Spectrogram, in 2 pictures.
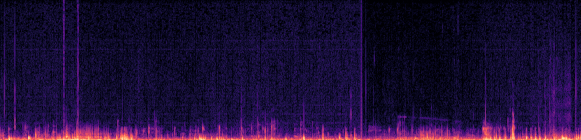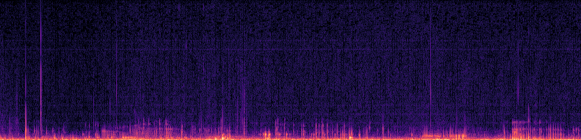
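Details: Continuous low rumbling and gurgling stomach growling rising and falling for about twelve seconds; the person cannot get it under control.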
